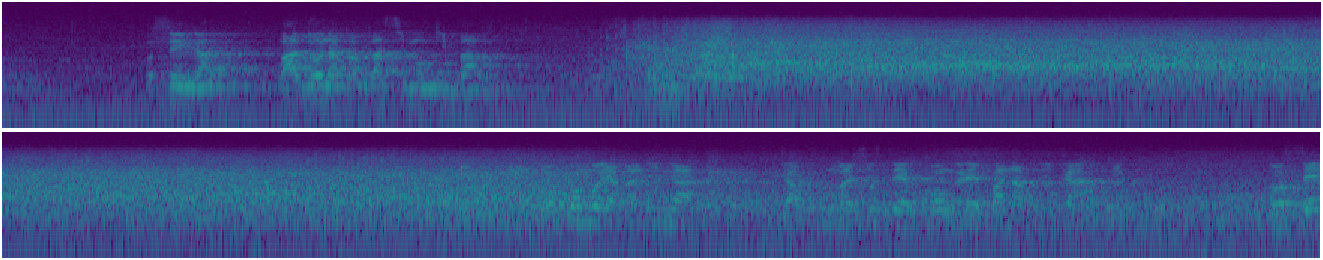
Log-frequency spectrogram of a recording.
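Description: A man speaks loudly into a microphone, heard through loudspeakers in an echoing hall.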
